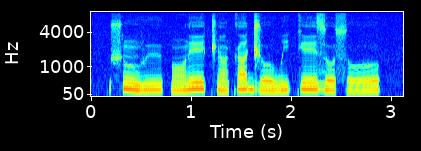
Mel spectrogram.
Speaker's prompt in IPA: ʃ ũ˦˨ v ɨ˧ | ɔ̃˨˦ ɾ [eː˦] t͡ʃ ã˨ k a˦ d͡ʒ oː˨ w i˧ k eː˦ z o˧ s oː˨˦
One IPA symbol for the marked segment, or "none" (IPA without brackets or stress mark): eː˦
